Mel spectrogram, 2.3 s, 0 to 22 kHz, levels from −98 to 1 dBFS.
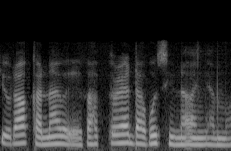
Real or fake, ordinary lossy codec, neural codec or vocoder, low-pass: fake; none; codec, 16 kHz, 0.8 kbps, ZipCodec; 7.2 kHz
